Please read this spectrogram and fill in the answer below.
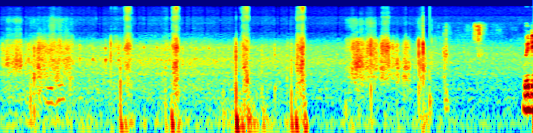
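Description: Water swishing in a plastic gold pan as it is swirled and dipped in a tub to wash the lighter gravel off over the riffles, with four or five sharp knocks in the middle.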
